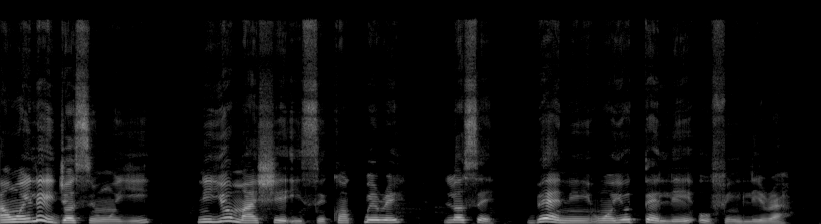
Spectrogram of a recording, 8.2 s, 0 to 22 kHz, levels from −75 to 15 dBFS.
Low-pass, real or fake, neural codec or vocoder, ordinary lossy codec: none; real; none; none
